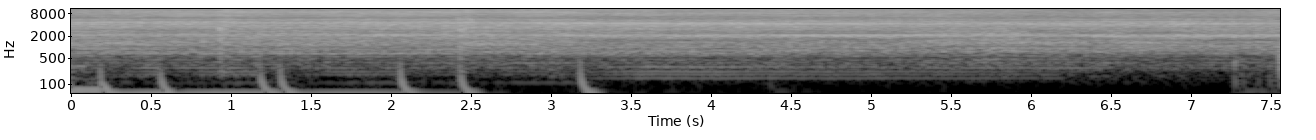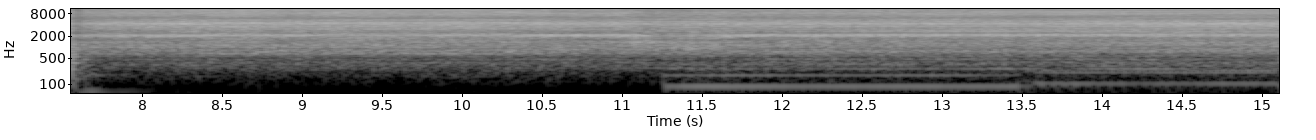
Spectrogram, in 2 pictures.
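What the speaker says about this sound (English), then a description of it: "Heat from a hairdryer activates the oil inside of the leather" Steady, loud whir of a hair dryer heating leather before carving, running continuously, with occasional low thumps and knocks from handling underneath.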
